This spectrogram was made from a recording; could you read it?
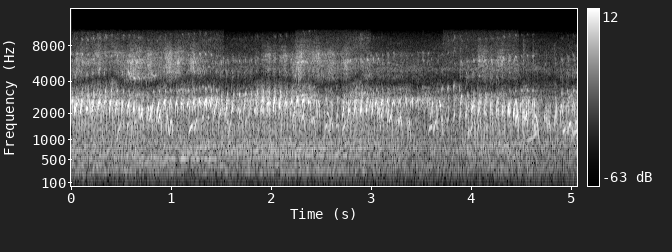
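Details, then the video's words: A Purus jacamar gives a quick, high chattering trill that keeps going across the whole stretch, mixed with a constant high insect-like drone. "O Canto do ARIRAMBA CASTANHA (Galbalcyrhynchus Purusianus) Bird Song - Purus Jacamar"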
